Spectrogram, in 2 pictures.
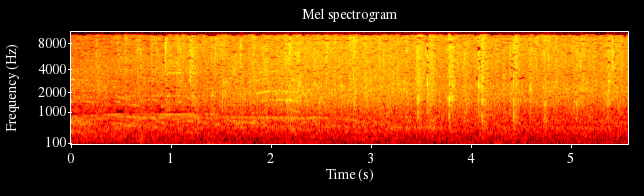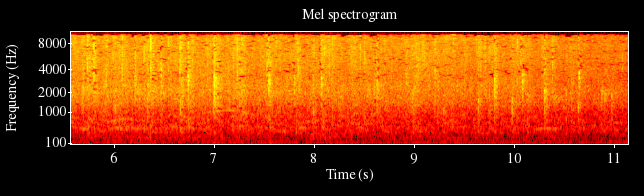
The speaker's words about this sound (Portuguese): Eles só não bateram palmas. Vocês bateram palmas. E nós celebramos a Deus.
